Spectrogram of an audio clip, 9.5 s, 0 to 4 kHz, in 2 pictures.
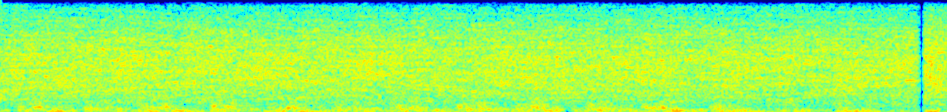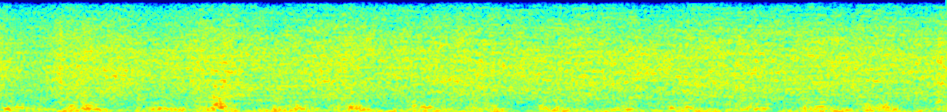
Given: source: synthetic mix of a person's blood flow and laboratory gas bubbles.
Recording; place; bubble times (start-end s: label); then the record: Doppler ultrasound of blood flow; precordium
0.00-0.02 s: bubbles
From the record:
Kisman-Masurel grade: 221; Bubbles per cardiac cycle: several, 3 to 8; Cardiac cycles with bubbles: 10 to 50%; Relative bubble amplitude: barely perceptible (0.100 to 0.250); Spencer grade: 2 (many but less than half of the cardiac periods contain bubble signals, singularly or in groups); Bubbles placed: anywhere in the cardiac cycle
